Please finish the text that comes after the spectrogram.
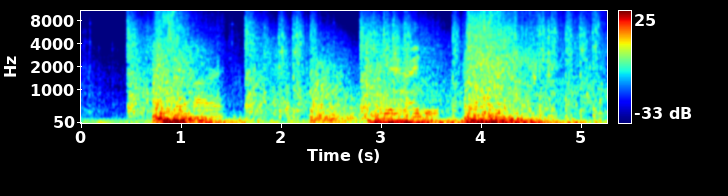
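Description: Artillery shelling a watchtower in the war game Foxhole, with heavy booming blasts and rolling gunfire in loud overlapping bursts, while players talk over the din.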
